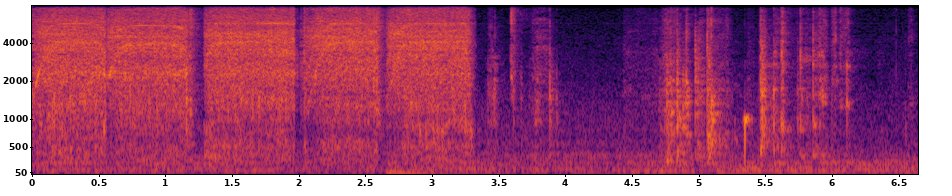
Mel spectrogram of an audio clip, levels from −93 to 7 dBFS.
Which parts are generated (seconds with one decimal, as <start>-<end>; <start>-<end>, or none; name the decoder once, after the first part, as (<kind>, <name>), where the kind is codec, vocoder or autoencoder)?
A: 1.0-6.6 (vocoder, Vocos)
